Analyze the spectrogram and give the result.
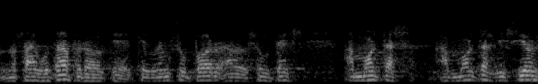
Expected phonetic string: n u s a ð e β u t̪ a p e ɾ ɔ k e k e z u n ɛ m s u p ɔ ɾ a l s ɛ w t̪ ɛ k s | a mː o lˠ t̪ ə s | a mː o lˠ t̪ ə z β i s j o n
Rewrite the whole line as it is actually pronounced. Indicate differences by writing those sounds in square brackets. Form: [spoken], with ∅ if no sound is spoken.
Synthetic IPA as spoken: n [o] s a ð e β u t̪ a p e ɾ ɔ k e k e [ð] u n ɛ m s u p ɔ ɾ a l s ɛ w t̪ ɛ k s | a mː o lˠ t̪ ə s | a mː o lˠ t̪ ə z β i s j o n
